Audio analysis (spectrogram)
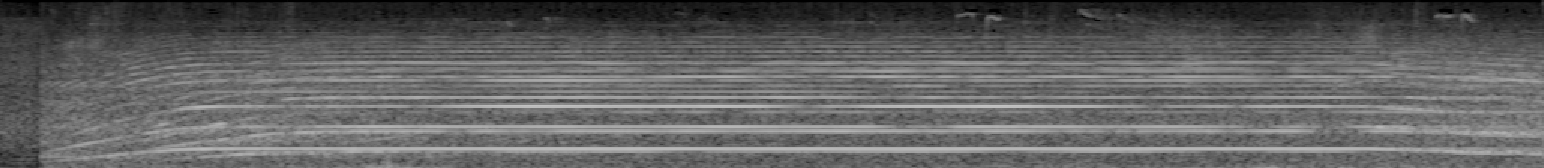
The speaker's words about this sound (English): Those are air raid sirens signalling that the Russians have fired a missile. Nobody knows immediately where that missile is aimed or where it will land. And that is why every time those sirens go off, the people of Kyiv feel tense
